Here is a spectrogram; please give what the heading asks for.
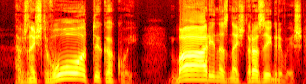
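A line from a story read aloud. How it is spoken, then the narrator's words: Frustrated, seething drawl. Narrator (Russian): Страдая от невозможности тут же немедленно дать Антошину в зубы, протянул пристав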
